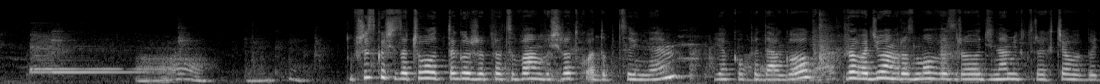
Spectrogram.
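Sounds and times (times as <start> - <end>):
electronic doorbell chiming: 0.3 - 1.6
speech: 3.5 - 10.9.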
